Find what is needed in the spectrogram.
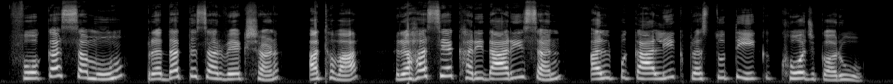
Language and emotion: Maithili, neutral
